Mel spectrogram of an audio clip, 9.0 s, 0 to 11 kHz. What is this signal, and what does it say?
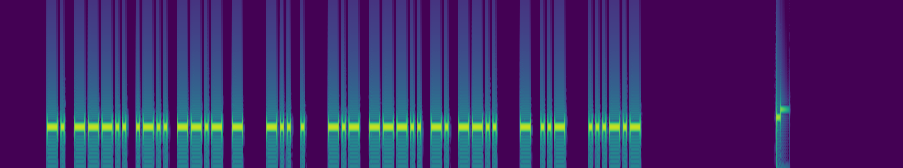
Morse code, heard as a keyed tone, about 36 wpm, 700 Hz. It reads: N8LQT DE K8NZ TU <SK>
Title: Practice QSO - Exchange 4 - Ending - 35wpm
